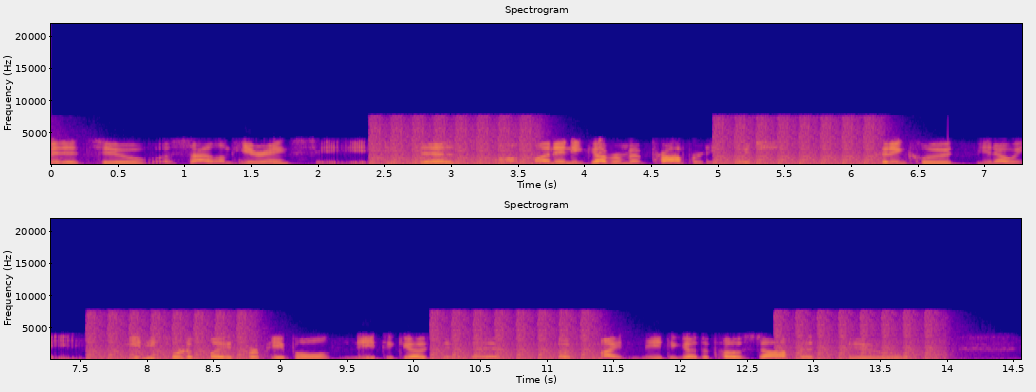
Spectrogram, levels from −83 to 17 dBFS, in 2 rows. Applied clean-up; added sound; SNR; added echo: none; Gunshot, gunfire; 7 dB; none.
